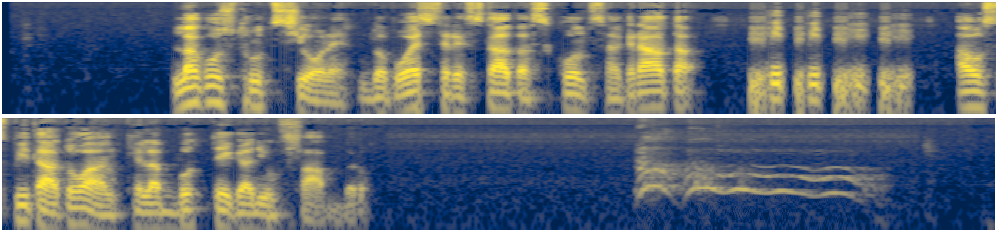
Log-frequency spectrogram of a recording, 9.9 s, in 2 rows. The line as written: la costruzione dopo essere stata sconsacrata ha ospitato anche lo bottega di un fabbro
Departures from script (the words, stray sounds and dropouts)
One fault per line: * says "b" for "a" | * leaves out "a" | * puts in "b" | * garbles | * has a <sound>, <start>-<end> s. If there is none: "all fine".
* has a laugh, 3.7-4.6 s
* says "la" for "lo"
* has a bark, 8.1-9.4 s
